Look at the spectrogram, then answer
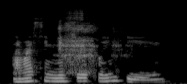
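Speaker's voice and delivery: posh, prim, very polite way of speaking. Asking a character a question in the game: talking like a fancy person. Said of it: "Are you talking like a fancy person".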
